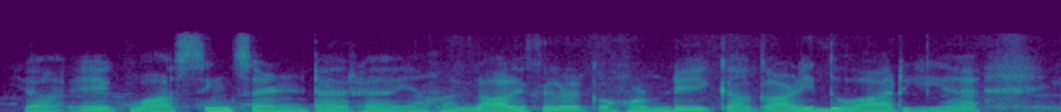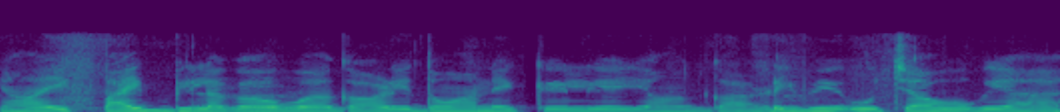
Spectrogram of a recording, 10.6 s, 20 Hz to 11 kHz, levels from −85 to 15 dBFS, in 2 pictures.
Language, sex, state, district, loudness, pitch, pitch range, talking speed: Hindi, female, Bihar, Purnia, -26 LUFS, 200 Hz, 195-210 Hz, 185 wpm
